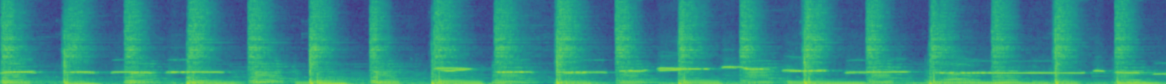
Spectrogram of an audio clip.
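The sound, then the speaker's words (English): A whistled melody of a song's verse tune, not its chorus, carries over a loud, steady band backing with a regular beat, the whistling bright and sustained with a wavering note near the end. “When they do remember, they whistle the verse tune and not the chorus.”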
